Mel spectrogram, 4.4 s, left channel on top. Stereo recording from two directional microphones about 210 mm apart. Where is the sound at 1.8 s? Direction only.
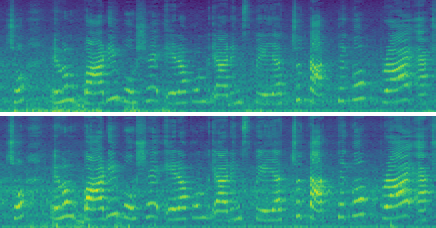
30° left (ahead or behind).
